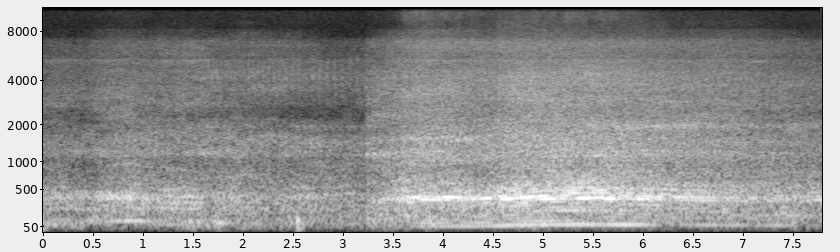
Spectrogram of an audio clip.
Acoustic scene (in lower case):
residential area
